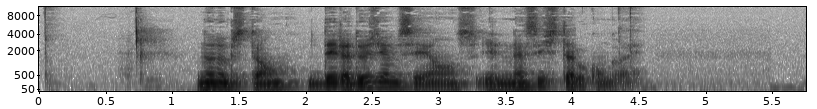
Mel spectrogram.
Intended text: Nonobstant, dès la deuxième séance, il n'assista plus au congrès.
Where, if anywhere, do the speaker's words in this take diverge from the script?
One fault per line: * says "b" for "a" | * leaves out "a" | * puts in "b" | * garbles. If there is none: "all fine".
* leaves out "plus"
